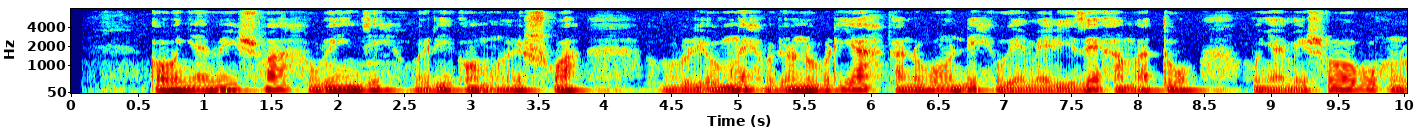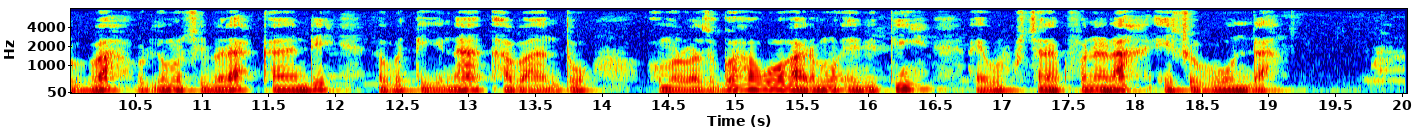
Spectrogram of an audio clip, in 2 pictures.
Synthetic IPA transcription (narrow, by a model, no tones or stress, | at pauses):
o̞βuɲamiːʃwaβwiːɲɟiβṵɾiʔo̞mwḭːʃwa | mŋe̞βuɾijo̞niβuɾjakaːndio̞βuːndiβwe̞ːme̞ɾiːze̞ʔama̰tuoβuɲamʔḭːʃo̞ːβuniβuβaβṵɾḭjo̞ːmuciβiɾakʰaːndinoβutiːnaːβaːntu | omuɾuβazuɡwaβwo̞haɾimue̞βitiajiβwoku̥ciɾaku̥funiɾae̞coβuːnda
